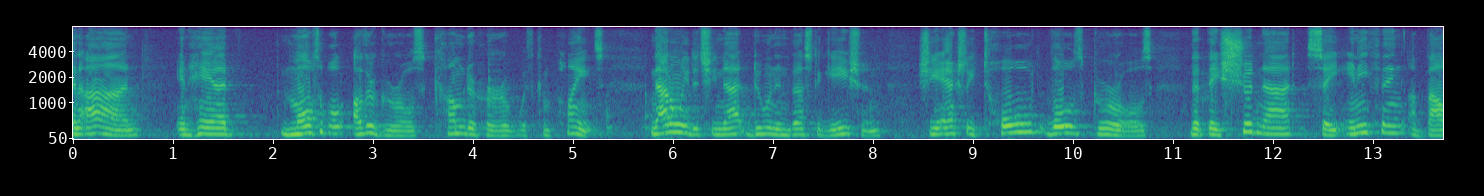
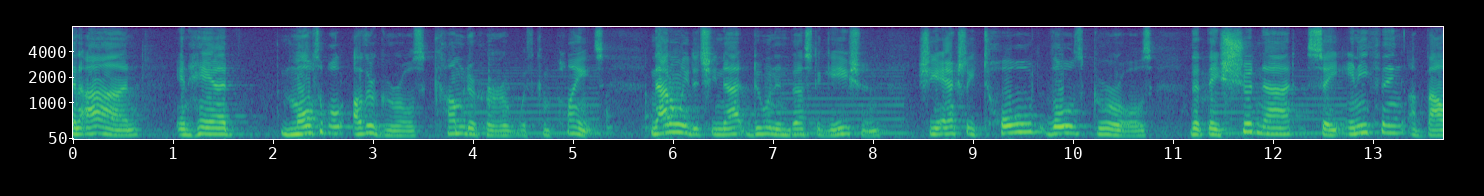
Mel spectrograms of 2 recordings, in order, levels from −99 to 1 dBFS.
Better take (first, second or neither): first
